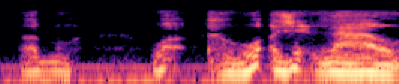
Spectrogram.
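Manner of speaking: very low, deep, hoarse, soft whisper. Narrator reading the story, Old Frog answers Alice: Frog's deep hoarse whisper. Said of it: "in a deep, hoarse whisper".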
